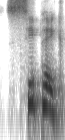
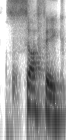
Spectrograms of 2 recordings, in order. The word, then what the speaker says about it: sipek: It's not safek biyadam limchos. He wasn't sure if he should make a stink. It's sipek biyado.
